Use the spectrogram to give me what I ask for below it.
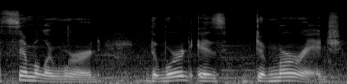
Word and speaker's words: demurrage: Are there any alternate pronunciations? Demurrage. What is the language of origin? It comes from a Latin-derived French word plus an English combining form. Demurrage.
